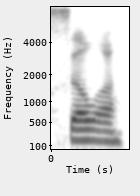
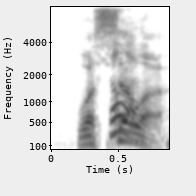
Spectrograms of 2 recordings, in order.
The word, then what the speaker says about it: Wasilla: It's Wasilla. – Thank you. Well, what is it? – Wasilla. – Wasilla.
